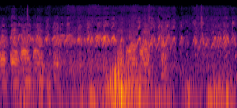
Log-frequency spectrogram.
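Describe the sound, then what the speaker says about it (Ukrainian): Several adult geese with goslings honk repeatedly at close range, overlapping calls forming a noisy, busy chorus with some faint background movement. "Все, гуси йдуть на моріжок, гусенята лишаються внизу."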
